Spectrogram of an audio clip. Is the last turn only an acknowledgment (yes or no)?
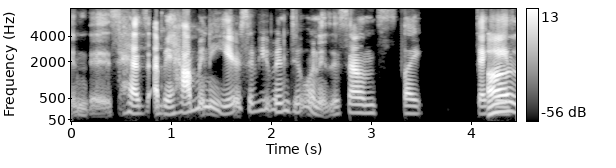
no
